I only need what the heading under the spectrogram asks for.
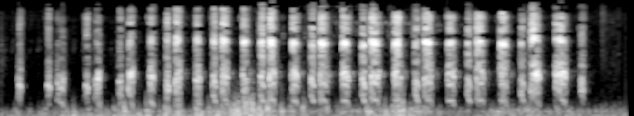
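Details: Red-legged partridge song, amplified: loud, regular chuck-chuck notes repeated about twice a second, harsh and rhythmic, building in volume through the middle of the series.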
